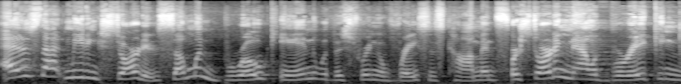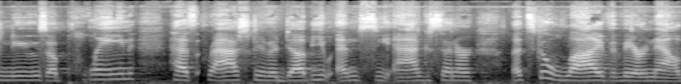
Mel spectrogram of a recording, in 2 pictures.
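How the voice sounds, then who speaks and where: Over music in the background, a woman with an American accent speaks at a medium pitch with lively intonation. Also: moderate pace. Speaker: TV news reporter and anchor. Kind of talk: news anchor desk read. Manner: measured, clear.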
